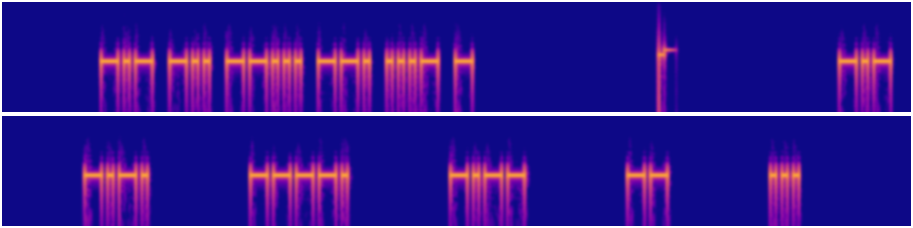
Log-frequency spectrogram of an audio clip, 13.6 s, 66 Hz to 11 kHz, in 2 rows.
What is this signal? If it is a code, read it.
Morse code, heard as a keyed tone, about 28 wpm, spaced as for 14 wpm, 700 Hz. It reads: KD7GVT KC9YMS
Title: USA Call Signs - 6x Character Spacing - 28wpm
